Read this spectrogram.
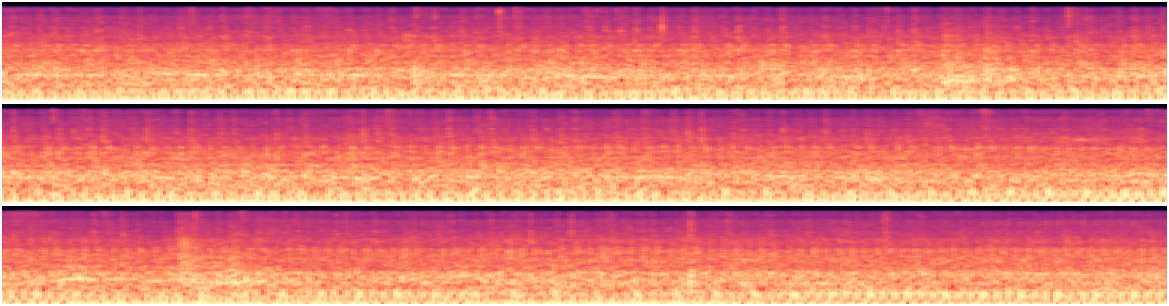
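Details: Tractor running at constant speed after its rotted-off muffler was replaced with a new one with added welded support; deep, steady low rumble, no rasp or blatting; smooth, muffled and much quieter than straight-piped.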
